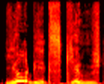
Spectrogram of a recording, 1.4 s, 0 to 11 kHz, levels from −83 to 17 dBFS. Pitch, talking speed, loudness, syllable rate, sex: 210 Hz, 130 wpm, -15 LUFS, 4.2 syllables/s, male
